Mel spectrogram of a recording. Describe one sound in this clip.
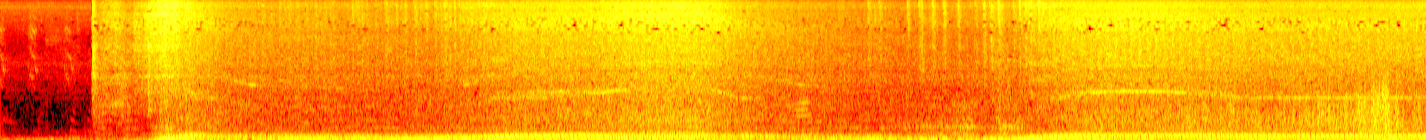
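An airboat engine starts up and roars loudly close by.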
